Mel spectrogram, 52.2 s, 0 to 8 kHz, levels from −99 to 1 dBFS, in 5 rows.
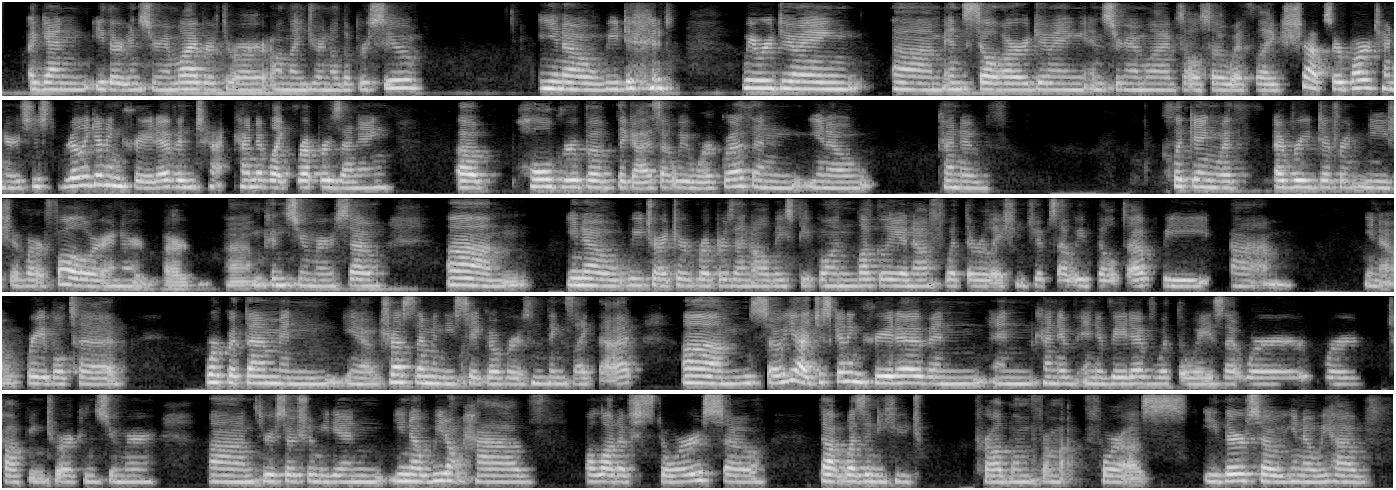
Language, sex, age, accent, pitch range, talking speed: English, female, 10-29, American, 200-220 Hz, 185 wpm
